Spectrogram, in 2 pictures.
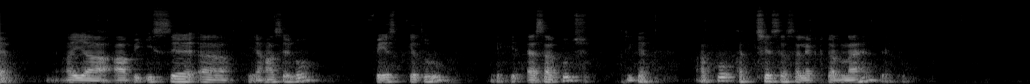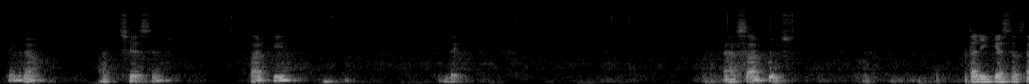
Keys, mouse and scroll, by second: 1.0-4.3 drag, 4.6 scroll up 1, 6.5-7.2 ctrl+drag, 17.0 ctrl+click, 19.4 alt+w.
